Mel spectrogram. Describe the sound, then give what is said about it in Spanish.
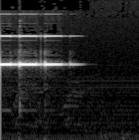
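A smoke detector alarm sounds a single shrill, high-pitched beep that holds steady for about half a second and then cuts off, leaving near silence. “Todo esto son puras alarmas. Alarmas que nos indican que algo está pasando, que algo no está bien, y sobre todo esa última que escuchamos,”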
